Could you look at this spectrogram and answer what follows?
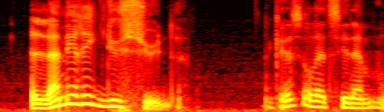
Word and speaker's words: sud: L'Amérique du Sud, here you should pronounce the D, sud, sud, okay? L'Amérique du Sud, all right? So one more time. L'Europe, l'Asie, l'Afrique, l'Amérique du Nord, l'Amérique centrale, l'Amérique du Sud.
